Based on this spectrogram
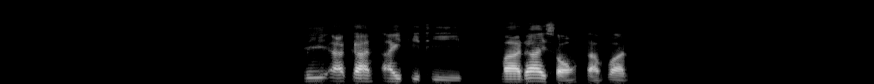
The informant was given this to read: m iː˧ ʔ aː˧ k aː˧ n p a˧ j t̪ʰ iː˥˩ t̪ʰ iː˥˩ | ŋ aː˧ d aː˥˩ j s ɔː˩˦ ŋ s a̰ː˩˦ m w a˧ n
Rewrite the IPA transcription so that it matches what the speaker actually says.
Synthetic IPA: m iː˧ ʔ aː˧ k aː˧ n ʔ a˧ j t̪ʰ iː˧ t̪ʰ iː˧ | m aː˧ d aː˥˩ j s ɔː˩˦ ŋ s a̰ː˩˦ m w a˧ n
